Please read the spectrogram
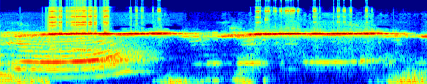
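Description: A woman's voice heard through a video call, a drawn-out questioning "ya?" with a rising and falling pitch, then a short murmur. A steady high-pitched whistle-like tone runs under the voice and drops out in its pauses.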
